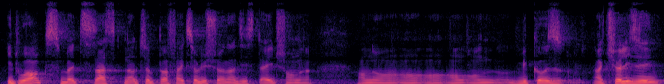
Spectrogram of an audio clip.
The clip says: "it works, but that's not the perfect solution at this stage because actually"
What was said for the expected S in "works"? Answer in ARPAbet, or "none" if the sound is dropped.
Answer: S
